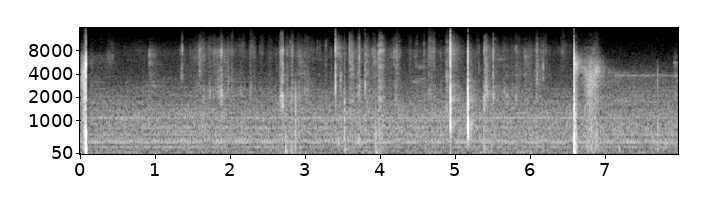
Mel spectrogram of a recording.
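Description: Sharp clicks and lighter taps of square plastic tiles being snapped onto and pulled off a mounting plate by hand. There is a loud click right at the start, two close together about five seconds in and another a second and a half later, over a faint steady hum.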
